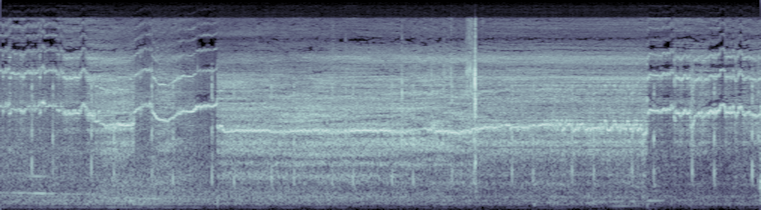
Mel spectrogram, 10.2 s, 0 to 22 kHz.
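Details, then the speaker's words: Ford Focus 3 on a hot 30–34°C day: thin, steady high-pitched squeal in the cabin, seemingly from below, that continues with the engine off and key removed; source unclear. "слышно звук не пропадает зажигание выключил полностью вытянул ключ она пищит"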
